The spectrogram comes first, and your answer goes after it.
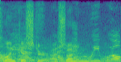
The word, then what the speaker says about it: Lancaster: and I've learned since I've been here it's linked astir I saw we will correct you well listen you have any any stories of mr.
